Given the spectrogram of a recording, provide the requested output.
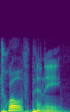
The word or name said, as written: twelvepenny nail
